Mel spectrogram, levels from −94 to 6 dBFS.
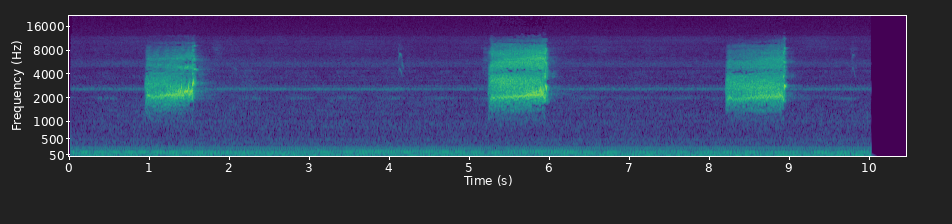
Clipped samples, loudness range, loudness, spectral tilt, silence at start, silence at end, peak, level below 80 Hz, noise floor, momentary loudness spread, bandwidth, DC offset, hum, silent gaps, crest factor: under 0.1%; 5 LU; -15 LUFS; 1.5 dB/octave; 0.15 s; 1.15 s; 0 dBFS; -48 dBFS; -43 dBFS; 13 LU; over 20 kHz; under 0.1%; none; none; 22 dB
